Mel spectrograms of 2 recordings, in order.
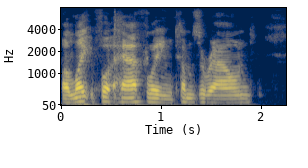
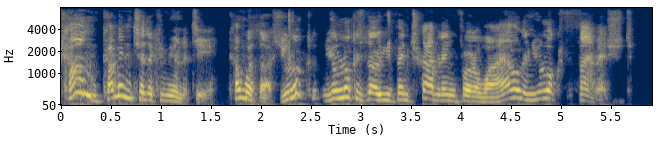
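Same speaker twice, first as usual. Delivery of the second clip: higher-pitched, beckoning character voice; 7 semitones higher than usual. Voicing the constable telling adventurers about lost halflings: Constable Warren voice. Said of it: "And he says".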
